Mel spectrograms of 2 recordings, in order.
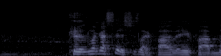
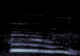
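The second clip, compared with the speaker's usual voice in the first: loud high whoop; 19 dB louder than usual. Real, not acted. Exclaiming after the story.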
